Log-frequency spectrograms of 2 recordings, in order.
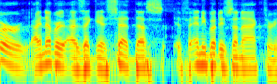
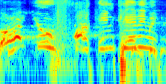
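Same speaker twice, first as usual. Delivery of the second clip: stunned disbelief; 5 dB louder than usual. Retold or imitated. Buddy even more stunned.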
